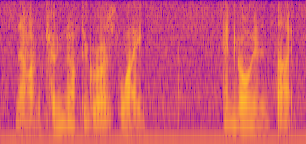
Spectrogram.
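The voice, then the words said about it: Soft, quiet voice. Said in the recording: “talk in a softer voice”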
